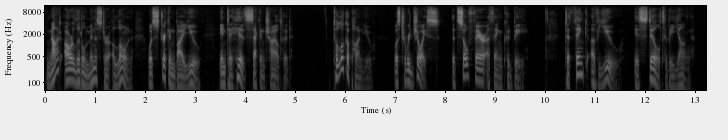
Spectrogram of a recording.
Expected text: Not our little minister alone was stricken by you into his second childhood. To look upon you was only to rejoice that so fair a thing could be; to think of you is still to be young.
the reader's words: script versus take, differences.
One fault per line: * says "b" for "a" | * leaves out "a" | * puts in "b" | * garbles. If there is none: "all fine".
* leaves out "only"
